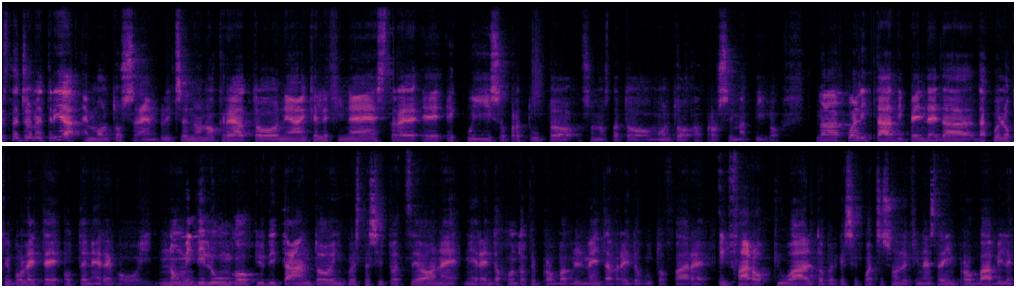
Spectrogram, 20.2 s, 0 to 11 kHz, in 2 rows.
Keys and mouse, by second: 0.2-2.2 middle drag, 2.5 KP_0, 4.6-6.2 middle drag, 6.9 KP_0, 8.6 alt+z, 10.1-11.2 middle drag, 11.9 click, 11.9 KP_0, 14.4 click, 14.7-15.8 middle drag, 16.6 KP_0.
